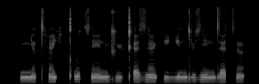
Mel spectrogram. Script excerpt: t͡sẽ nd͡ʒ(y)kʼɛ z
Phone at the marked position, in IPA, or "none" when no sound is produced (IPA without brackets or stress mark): y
